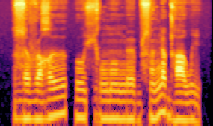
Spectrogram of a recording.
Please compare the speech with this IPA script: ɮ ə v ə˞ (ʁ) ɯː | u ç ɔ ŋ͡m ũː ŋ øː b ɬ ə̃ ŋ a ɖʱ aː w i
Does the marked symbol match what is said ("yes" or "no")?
yes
